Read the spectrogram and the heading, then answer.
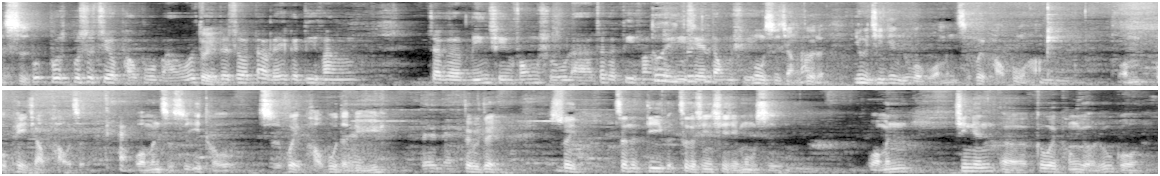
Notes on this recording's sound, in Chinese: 本集於住宿公共空間進行錄音，故會出現些許背景音，若影響收聽品質請見諒!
